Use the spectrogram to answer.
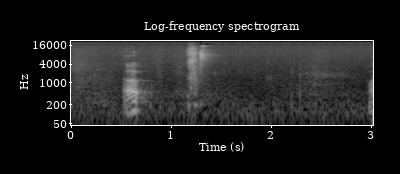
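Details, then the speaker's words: Pet dog (Ginger) sneezing repeatedly on cue: a brief vocal sound, then a sharp hissing nasal burst in a quiet room: sneezing. "Bless you. I keep sneezing, huh?"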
